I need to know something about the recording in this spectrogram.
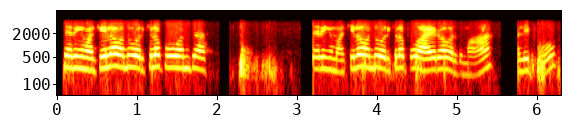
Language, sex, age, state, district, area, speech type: Tamil, female, 60+, Tamil Nadu, Mayiladuthurai, urban, conversation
